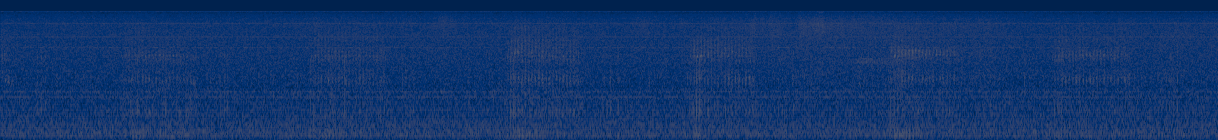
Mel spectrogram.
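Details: Indoor domestic cat purring as it is massaged, one of four household cats: a deep steady rumble rising and falling in regular breath cycles about every two seconds, each with a light airy hiss.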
